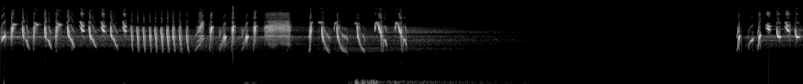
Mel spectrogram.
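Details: European goldfinch in the wedani song style, with about five seconds of fast, tinkling, high chirps that include a buzzy rattle, then a long silence before another twittering phrase begins.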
